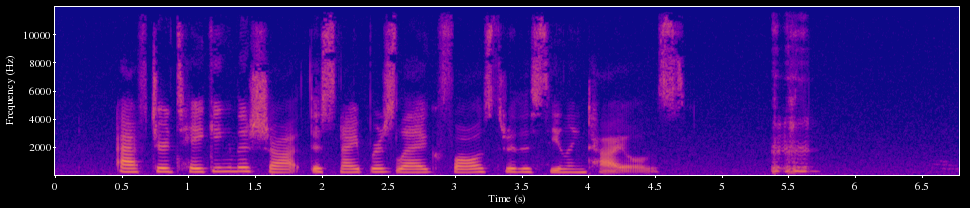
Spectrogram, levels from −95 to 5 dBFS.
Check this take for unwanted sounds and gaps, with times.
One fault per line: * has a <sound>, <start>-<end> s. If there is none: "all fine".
* has a throat clearing, 5.4-5.8 s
